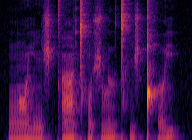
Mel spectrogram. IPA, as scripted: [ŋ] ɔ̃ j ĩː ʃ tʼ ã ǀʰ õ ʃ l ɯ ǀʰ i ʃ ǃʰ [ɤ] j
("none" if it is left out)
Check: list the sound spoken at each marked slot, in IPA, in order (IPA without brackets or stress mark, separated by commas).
ŋ, ɤ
